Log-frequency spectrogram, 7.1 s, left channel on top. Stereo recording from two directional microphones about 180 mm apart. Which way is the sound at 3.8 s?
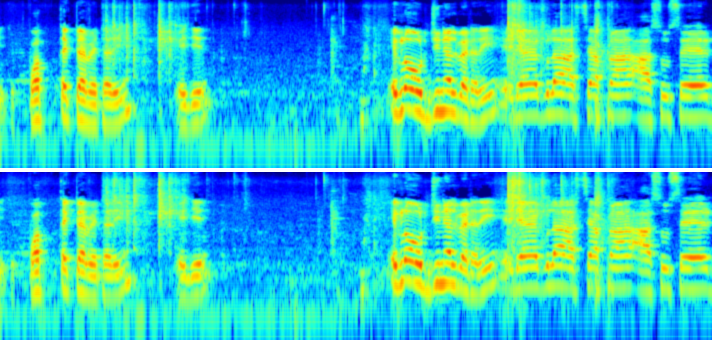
15° left (ahead or behind).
